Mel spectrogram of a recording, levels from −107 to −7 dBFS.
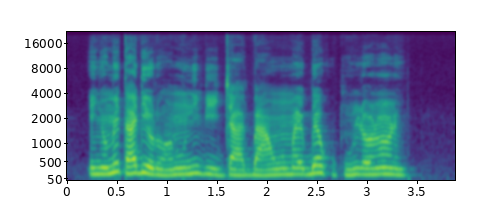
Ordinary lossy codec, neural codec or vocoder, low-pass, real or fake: none; none; none; real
